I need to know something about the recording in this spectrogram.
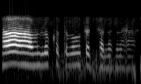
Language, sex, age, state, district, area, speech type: Hindi, female, 45-60, Bihar, Samastipur, rural, conversation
